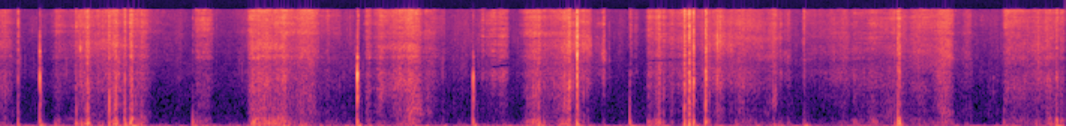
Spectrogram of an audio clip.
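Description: A wooden spoon scrapes powder out of the hollow of a solid white gym chalk block held in a gloved hand. The result is a run of short, dry, crunchy scrapes and crumbling bursts, mostly low and dull with quick, ringless transients.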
